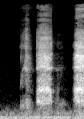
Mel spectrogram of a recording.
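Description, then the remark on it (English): A person imitates heavy, labored asthmatic breathing: several loud, raspy, wheezing breaths in and out in quick succession, with no talking. “That was a horrible impression about me breathing, but if I breathe like that, then I should probably get my lungs checked for asthma.”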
